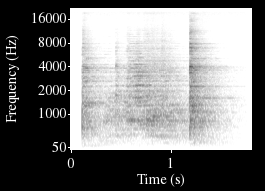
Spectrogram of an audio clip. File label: put weight onto barbell quick, fitnessstudio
